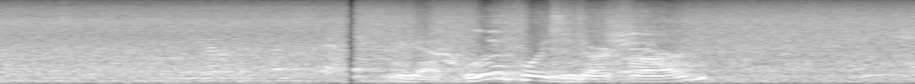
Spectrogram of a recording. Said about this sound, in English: That's the way they got the water dripping.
